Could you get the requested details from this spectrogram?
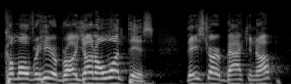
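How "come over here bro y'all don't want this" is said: loud, high tough-guy challenge; calling out a crowd of attackers, daring them to come; yelling threats. Retold or imitated. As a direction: shout them down like you're ready to fight. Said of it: "I start going".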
